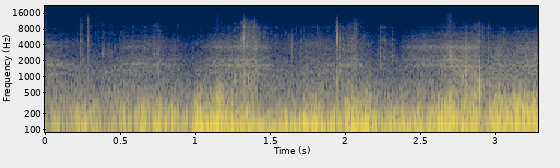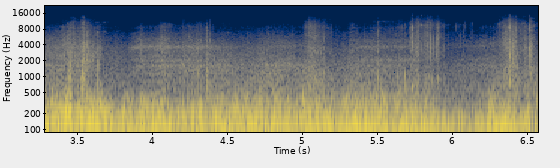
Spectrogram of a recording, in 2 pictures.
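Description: Wind buffeting the microphone in a gusty, low rumble, with scattered light clicks and knocks.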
